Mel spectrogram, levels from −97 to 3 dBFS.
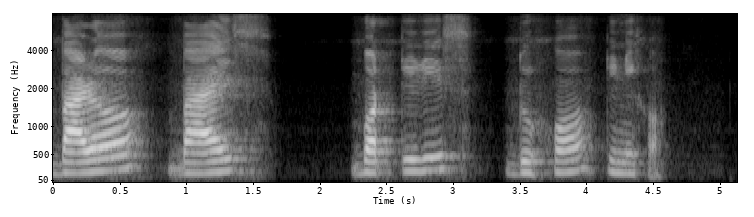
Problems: none marked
